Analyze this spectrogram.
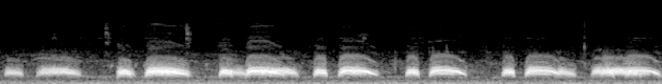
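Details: Trapping lure spotted dove calling in rapid succession: clipped short coos interleaved with longer arched, falling coos, a dense repeated rhythm with little pause.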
